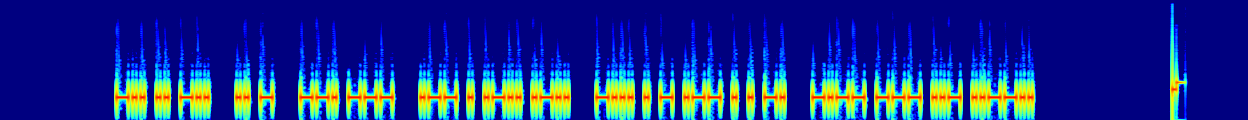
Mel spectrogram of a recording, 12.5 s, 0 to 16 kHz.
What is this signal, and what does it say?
Morse code, heard as a keyed tone, about 30 wpm, 700 Hz. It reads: DID IT GO WELL BETWEEN YOU?
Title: Sentences from Top 1000 Words - Review Part 1 - 30wpm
